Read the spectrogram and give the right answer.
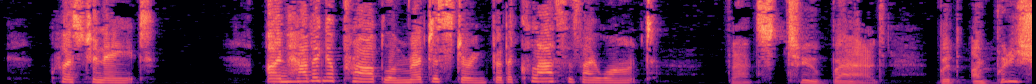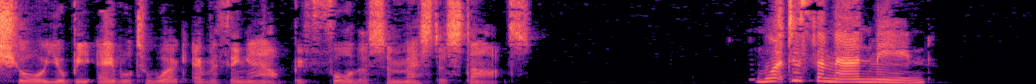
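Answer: The registration problem will likely be solved before the semester starts.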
